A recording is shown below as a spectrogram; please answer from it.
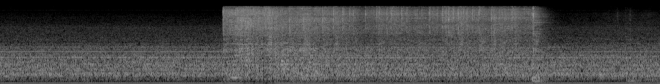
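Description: Stick (MMA) arc welding on a steel-tube frame joint: over a steady low hum, the arc strikes about two seconds in and crackles evenly for about three seconds, then breaks off suddenly with a click.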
